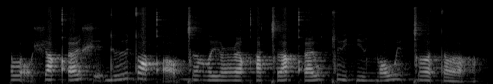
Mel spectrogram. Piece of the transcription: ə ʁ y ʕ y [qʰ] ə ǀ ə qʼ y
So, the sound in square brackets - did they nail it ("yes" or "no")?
yes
